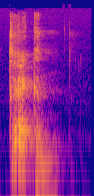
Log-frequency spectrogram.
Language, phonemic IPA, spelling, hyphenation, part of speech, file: Dutch, /ˈtrɛkə(n)/, trekken, trek‧ken, verb / noun, Nl-trekken.ogg
- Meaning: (verb) 1. to pull, to draw 2. to manage, to have the strength for 3. to migrate 4. to draw (to increase in flavour due to being left alone) 5. to photograph, take a picture; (noun) plural of trek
